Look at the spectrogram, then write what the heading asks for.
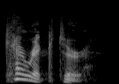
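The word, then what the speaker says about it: character (χαρακτήρ): That word in the Greek, the exact representation, the Greek word is the word character. That's exactly how it's pronounced in Greek.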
